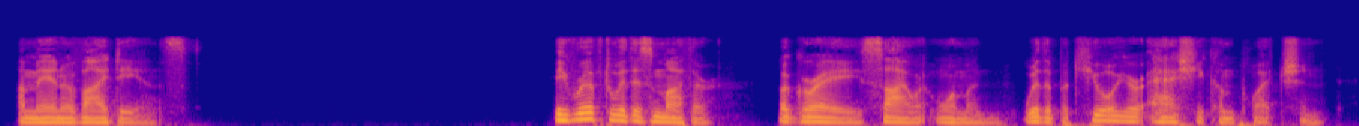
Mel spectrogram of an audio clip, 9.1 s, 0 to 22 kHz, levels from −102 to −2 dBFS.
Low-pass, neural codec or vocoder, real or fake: 7.2 kHz; codec, 24 kHz, 0.9 kbps, WavTokenizer, medium speech release version 1; fake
